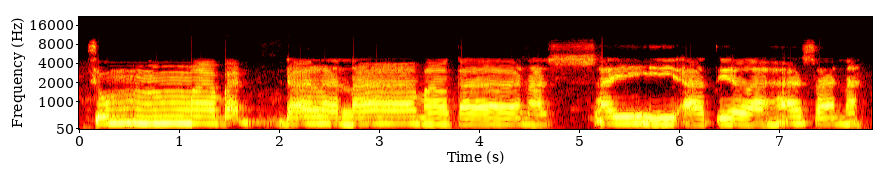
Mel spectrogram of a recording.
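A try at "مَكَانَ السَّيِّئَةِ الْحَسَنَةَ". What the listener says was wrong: Ini huruf H kecil jangan dibaca H besar ya.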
